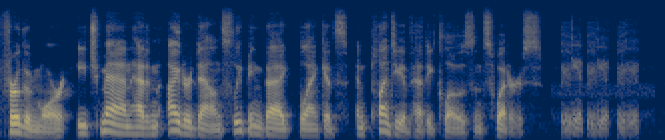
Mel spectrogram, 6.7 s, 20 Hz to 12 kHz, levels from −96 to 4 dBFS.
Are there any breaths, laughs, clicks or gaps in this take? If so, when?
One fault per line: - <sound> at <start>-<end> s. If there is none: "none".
- laugh at 5.6-6.4 s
